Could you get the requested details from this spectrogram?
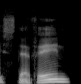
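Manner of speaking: ordinary delivery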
